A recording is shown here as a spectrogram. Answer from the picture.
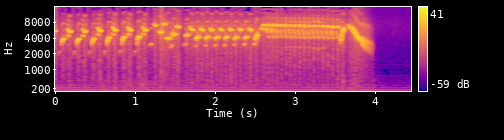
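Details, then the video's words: European goldfinch song, Neapolitan style: dense rhythmic twittering phrases of high chirps, shifting into a rapid even trill, ending in a loud sliding downward note before falling silent; soft low hum throughout. "canto cardellino CD Napoletano jilguero canto"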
